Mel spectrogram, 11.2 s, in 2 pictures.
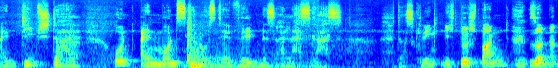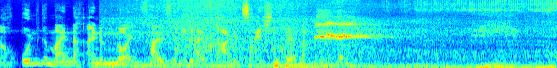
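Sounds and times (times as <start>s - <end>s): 
speech: 0.0s - 9.4s
car pulling away late at night: 6.6s - 11.1s.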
